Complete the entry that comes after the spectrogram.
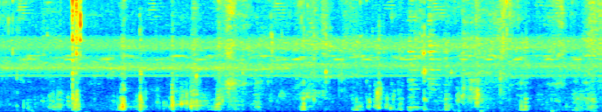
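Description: Eating sounds from a person chewing a mouthful of rice and side dishes: many short, irregular wet mouth smacks and clicks.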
